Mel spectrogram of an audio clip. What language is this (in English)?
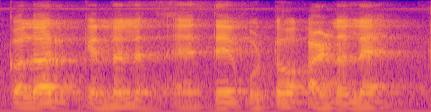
Konkani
